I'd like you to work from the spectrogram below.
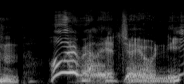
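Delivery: rough, creaky, made-up put-on character voice. Doing an impression of Elliot after failing to plan it: Elliot impression. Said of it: "image impression".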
